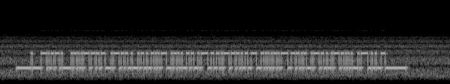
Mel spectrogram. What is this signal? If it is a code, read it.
RTTY (75 baud, 850 Hz shift), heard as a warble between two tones, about 1200 Hz centre, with radio static. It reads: DE MELKPRODUCTIE WORDT BEPERKT.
